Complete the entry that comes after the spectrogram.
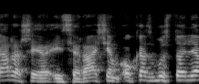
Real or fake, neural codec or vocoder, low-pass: fake; vocoder, 24 kHz, 100 mel bands, Vocos; 10.8 kHz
